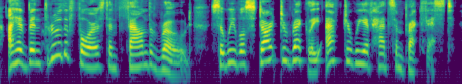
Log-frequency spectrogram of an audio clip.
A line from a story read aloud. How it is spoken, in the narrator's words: cried the prince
